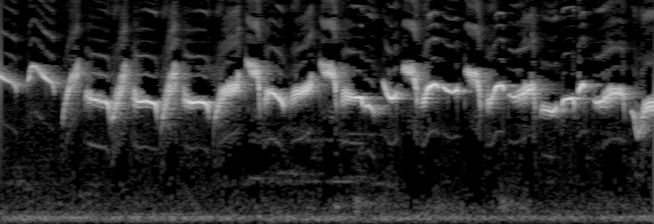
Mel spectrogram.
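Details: Chinese hwamei song of loud, repeated whistled phrases that swoop down and up about every half second, forming a continuous fluty, rolling melody above a faint hum.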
